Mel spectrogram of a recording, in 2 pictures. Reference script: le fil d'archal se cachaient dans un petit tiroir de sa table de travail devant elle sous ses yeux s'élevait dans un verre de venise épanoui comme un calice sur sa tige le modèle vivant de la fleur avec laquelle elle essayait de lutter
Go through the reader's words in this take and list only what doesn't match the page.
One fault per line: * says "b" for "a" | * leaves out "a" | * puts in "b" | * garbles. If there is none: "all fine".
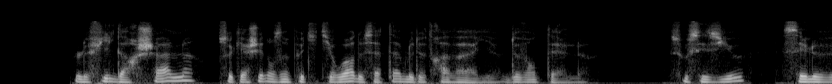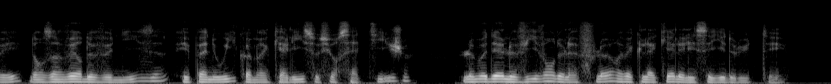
all fine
